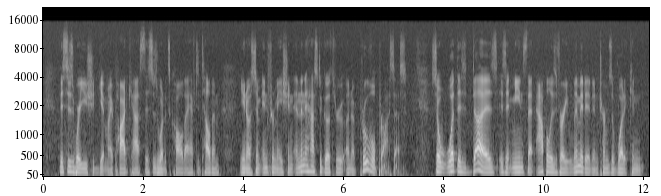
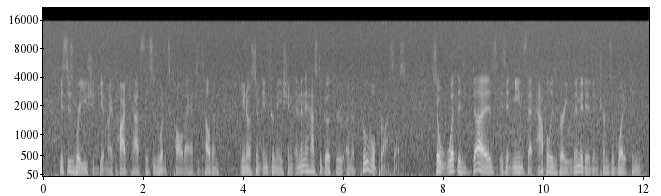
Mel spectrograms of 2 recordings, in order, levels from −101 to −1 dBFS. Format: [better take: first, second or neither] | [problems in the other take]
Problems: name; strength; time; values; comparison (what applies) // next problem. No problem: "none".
first | hiss; loud; throughout; 4 dB below the speech; faint in the first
